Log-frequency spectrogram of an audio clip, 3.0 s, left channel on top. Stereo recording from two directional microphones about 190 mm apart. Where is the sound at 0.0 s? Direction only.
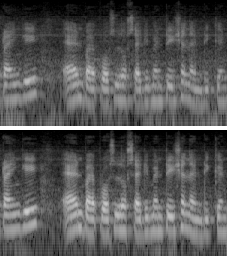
35° right (ahead or behind).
